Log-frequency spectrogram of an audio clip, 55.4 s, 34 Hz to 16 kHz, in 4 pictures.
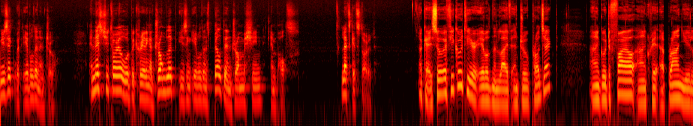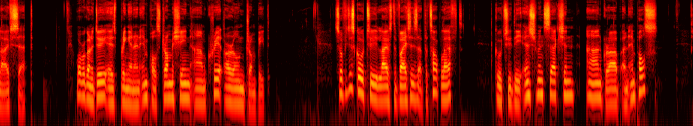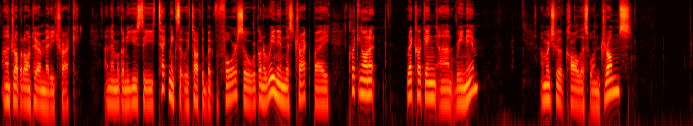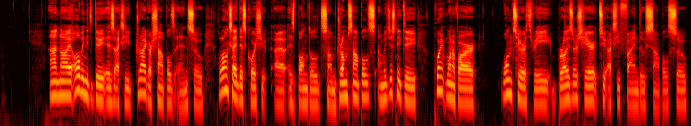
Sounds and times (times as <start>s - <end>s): Speech: 0.0s - 1.2s, 1.8s - 6.0s, 6.8s - 7.6s, 8.3s - 11.2s, 11.8s - 14.6s, 15.3s - 19.3s, 20.6s - 23.2s, 23.8s - 27.0s, 27.7s - 37.4s, 38.5s - 40.4s, 42.6s - 55.4s.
